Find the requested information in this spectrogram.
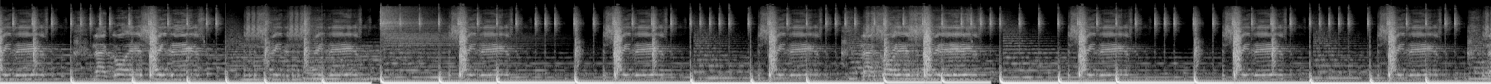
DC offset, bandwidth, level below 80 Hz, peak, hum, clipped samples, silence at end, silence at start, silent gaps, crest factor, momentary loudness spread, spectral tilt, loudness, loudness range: under 0.1%; 15 kHz; -6 dBFS; 0 dBFS; none; under 0.1%; 0 s; 0 s; none; 6 dB; 3 LU; -4.5 dB/octave; -10 LUFS; 1 LU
